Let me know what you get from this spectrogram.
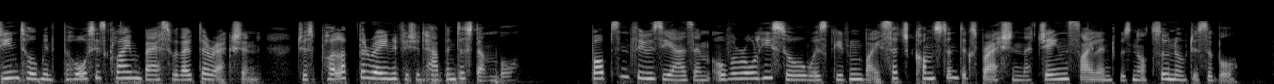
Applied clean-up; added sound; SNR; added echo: neural mask model RNNoise.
